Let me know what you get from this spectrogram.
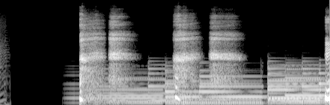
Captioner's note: panting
